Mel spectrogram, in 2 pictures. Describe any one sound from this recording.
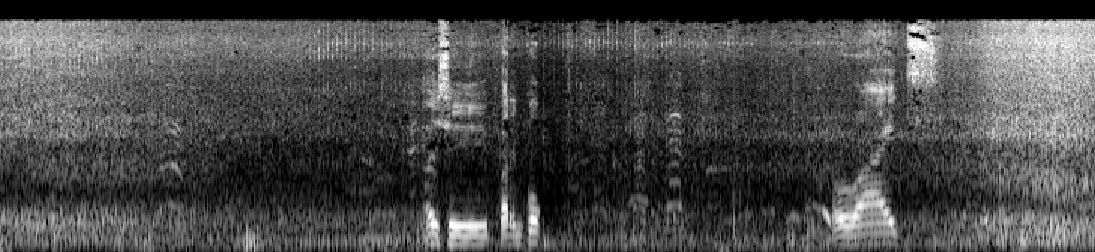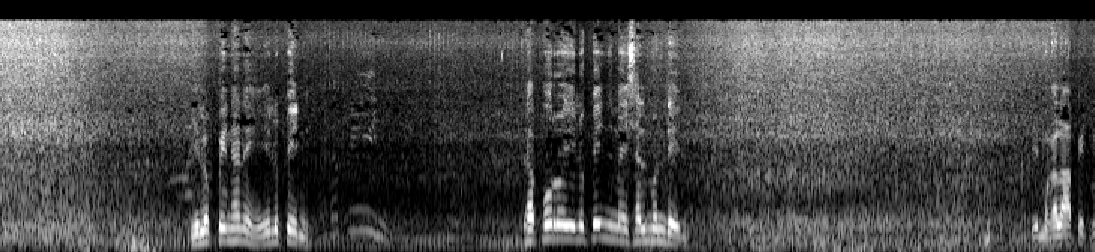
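A man wades and splashes through shallow water.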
